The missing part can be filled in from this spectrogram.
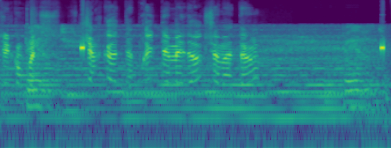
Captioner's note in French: bip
